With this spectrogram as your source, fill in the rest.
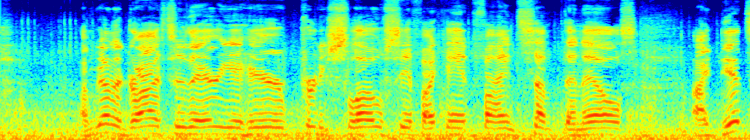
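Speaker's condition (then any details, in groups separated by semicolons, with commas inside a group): No condition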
